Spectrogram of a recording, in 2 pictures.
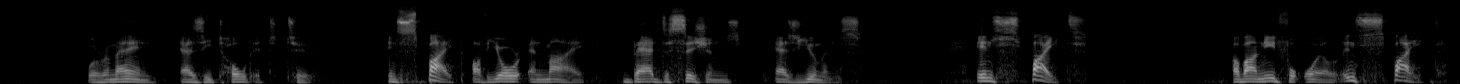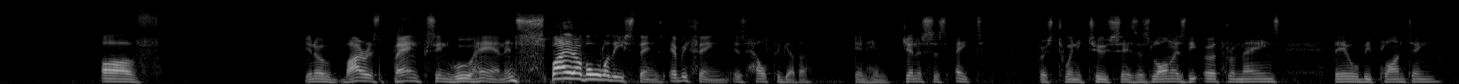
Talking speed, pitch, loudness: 125 wpm, 115 Hz, -35 LUFS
